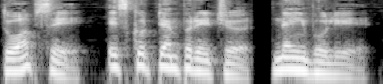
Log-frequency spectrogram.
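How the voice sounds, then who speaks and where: A man giving a scripted pronunciation lesson, slowly and deliberately repeating a word syllable by syllable. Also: fairly low pitch, sing-song, dark tone, slightly rough. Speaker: pronunciation teacher.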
